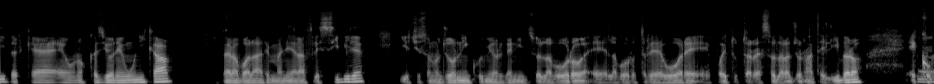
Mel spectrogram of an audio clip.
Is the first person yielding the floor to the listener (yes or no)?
no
